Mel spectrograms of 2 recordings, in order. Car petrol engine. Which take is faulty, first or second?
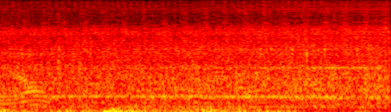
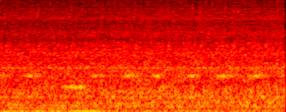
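second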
